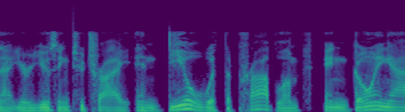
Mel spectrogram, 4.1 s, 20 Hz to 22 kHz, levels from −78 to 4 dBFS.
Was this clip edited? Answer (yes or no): yes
